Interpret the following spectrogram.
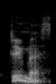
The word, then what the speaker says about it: Dumas: monte cristo by alexander dumas i think he's do mess isn't it not certainly could be pronounced otherwise well i mean the french i guess would say duma but yeah i've always said um such a good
